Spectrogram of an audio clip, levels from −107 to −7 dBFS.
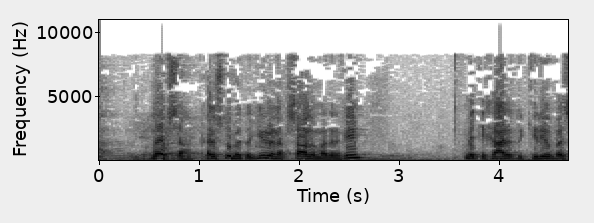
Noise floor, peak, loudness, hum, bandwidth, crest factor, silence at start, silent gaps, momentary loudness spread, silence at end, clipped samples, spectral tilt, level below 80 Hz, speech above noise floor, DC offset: -34 dBFS; 0 dBFS; -11 LUFS; none; 8.8 kHz; 12 dB; 0 s; none; 12 LU; 0 s; under 0.1%; -6.5 dB/octave; -30 dBFS; 25 dB; under 0.1%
